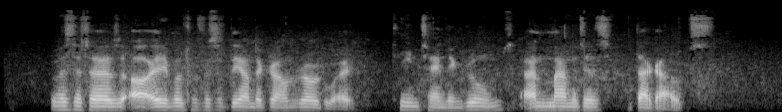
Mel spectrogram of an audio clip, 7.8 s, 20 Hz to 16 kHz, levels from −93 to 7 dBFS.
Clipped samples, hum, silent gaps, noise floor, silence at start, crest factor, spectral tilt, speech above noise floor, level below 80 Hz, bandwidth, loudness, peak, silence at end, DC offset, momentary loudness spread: under 0.1%; none; none; -59 dBFS; 0.5 s; 18 dB; -5.5 dB/octave; 41 dB; -66 dBFS; 9.8 kHz; -19 LUFS; 0 dBFS; 0.75 s; under 0.1%; 14 LU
